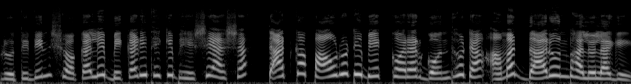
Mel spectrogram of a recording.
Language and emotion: Bengali, happy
